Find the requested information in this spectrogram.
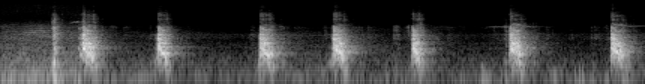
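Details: Pit bull dog barking during obedience training on voice commands: seven loud, sharp barks, each short and harsh, spaced about one to one and a half seconds apart with quiet gaps between them.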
